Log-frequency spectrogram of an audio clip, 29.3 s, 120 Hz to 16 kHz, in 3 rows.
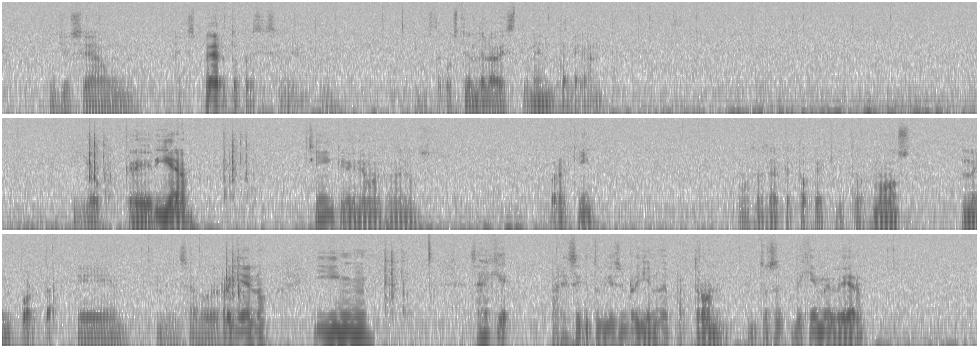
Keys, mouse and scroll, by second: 0.8 click, 1.9 click, 2.8 click, 3.3 click, 4.6 click, 5.1 click, 6.3 click, 7.3 click, 7.9 click, 8.5 click, 9.7 click, 10.9 alt+Tab, 12.3 alt+Tab, 15.4 click, 18.2 click, 19.9 click, 20.8 click, 21.3 click, 22.0 alt+Tab, 23.6 alt+Tab, 24.9 click, 26.8 click, 28.4 click.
